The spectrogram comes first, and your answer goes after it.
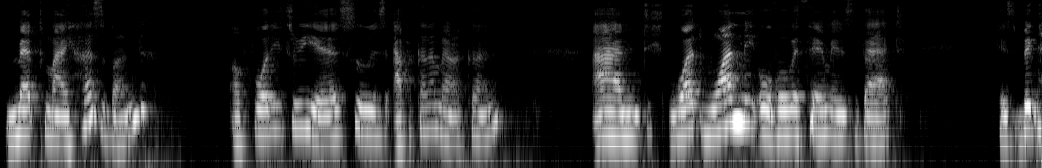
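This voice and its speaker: A woman in her seventies with a Trinidadian accent, telling a personal story in a measured, reflective way with wry asides over a video call. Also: low voice, darkish tone.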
